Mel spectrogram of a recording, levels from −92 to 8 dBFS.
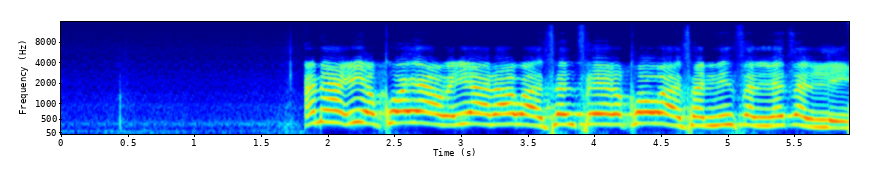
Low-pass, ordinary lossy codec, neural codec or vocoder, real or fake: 14.4 kHz; none; autoencoder, 48 kHz, 32 numbers a frame, DAC-VAE, trained on Japanese speech; fake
